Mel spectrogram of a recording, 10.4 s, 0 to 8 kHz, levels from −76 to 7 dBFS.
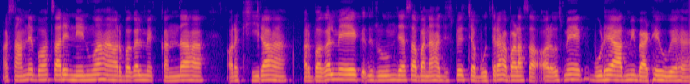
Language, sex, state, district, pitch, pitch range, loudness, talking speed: Hindi, male, Jharkhand, Garhwa, 160 Hz, 150-170 Hz, -18 LUFS, 190 wpm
